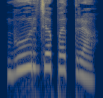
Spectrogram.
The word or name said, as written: ಭೂರ್ಜಪತ್ರ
